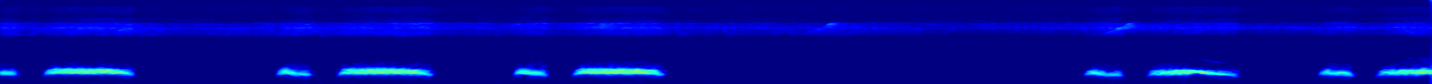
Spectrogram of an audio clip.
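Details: Young spotted dove with a good 'thổ' voice style, from Vietnam. It gives low cooing phrases, each a short note followed by a longer drawn-out coo. The phrases come in groups separated by a pause of about two seconds, over a faint low hum.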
